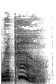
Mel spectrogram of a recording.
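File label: "repel", British English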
